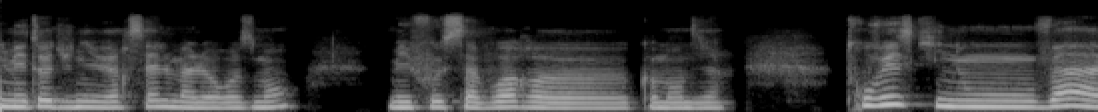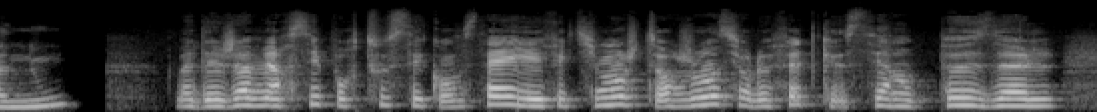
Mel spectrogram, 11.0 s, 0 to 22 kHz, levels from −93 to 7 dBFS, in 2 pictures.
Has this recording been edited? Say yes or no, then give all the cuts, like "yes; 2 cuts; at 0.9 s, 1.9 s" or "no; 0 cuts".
no; 0 cuts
